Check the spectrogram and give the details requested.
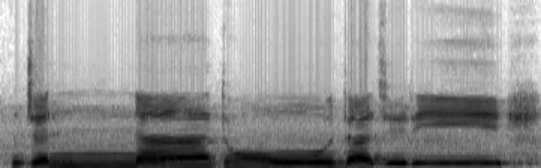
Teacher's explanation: جیم کی زبر کو نون مشدد کے ساتھ ملاتے ہوئے نون مشدد پہ غنہ کریں گے، اوپر کھڑی زبر دوڑ کر کھینچ کے ادا کریں گے۔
